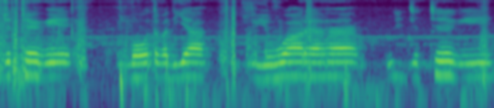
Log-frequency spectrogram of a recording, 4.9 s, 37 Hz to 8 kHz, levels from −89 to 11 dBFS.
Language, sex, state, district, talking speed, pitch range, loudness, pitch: Punjabi, male, Punjab, Kapurthala, 120 wpm, 175-185 Hz, -14 LUFS, 180 Hz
